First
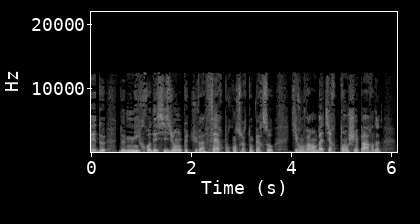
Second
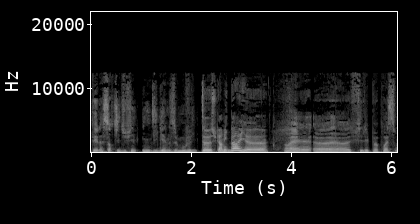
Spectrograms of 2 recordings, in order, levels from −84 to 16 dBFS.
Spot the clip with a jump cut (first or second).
second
